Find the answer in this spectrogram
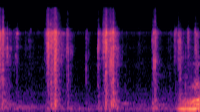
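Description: A few sharp, separate clicks and crackles from an incense packet being handled and worked open.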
